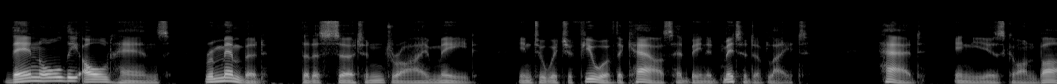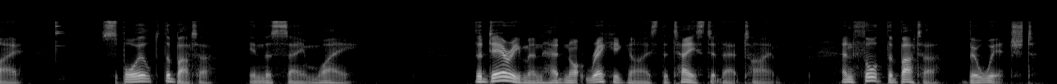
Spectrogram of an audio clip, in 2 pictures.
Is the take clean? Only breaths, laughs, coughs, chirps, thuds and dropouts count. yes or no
no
